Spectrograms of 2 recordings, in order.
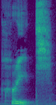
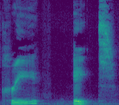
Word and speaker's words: create: are connected with vowels we don't say this is the long vowel pair this is not Crete they are two separate sounds Cree eight the other words are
